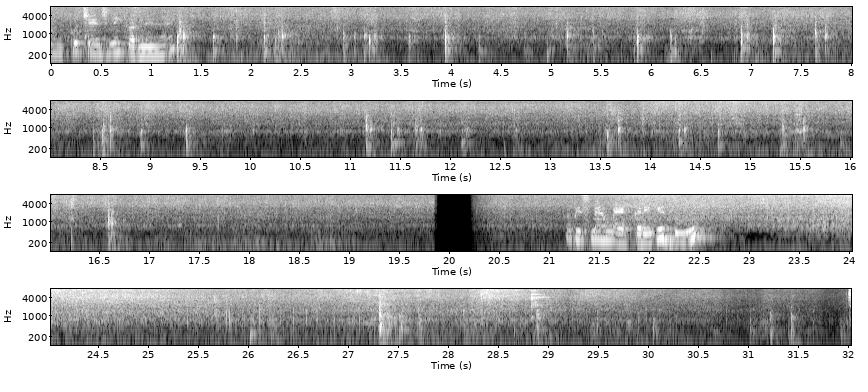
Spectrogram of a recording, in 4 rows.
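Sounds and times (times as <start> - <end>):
food sizzling in a pan: 0.0 - 32.0
spatula scraping a pan: 0.8 - 10.0, 13.4 - 16.8.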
